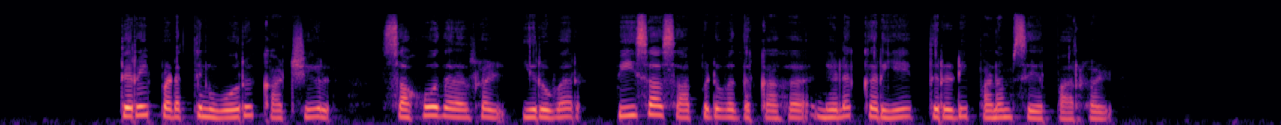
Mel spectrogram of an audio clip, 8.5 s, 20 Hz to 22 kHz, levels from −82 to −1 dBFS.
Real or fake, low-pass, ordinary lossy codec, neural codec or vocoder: real; 14.4 kHz; none; none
